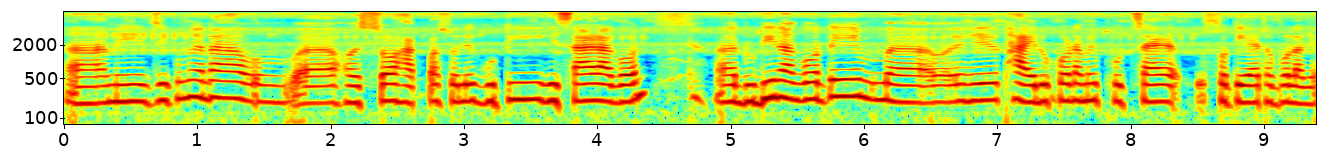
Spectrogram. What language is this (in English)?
Assamese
